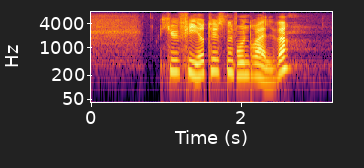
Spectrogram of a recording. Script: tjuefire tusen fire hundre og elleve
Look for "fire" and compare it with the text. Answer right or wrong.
wrong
